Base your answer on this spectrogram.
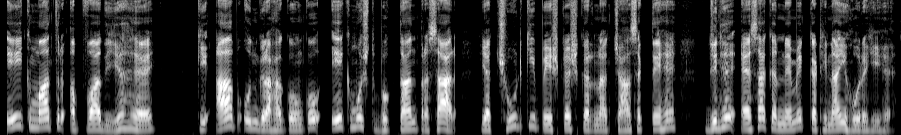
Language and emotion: Hindi, neutral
